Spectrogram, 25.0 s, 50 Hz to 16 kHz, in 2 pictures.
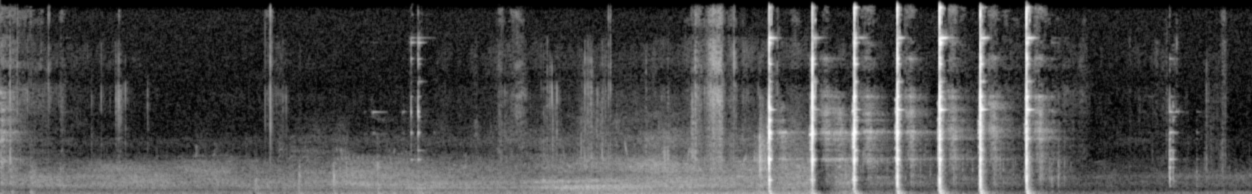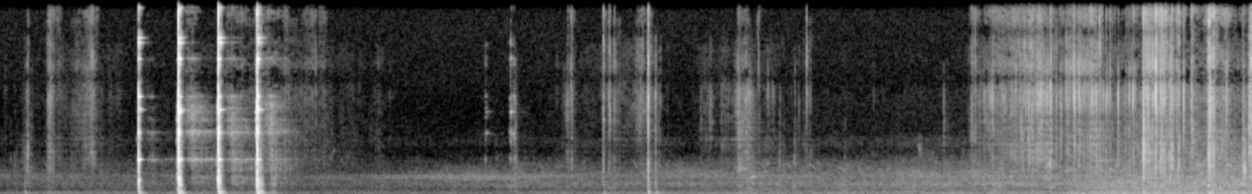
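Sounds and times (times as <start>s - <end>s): hammer striking metal: 7.7s - 10.5s, 13.9s - 15.4s.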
